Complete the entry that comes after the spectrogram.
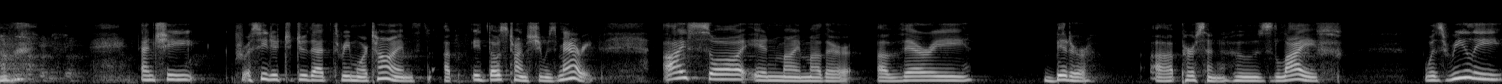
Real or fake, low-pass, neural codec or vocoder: real; 7.2 kHz; none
